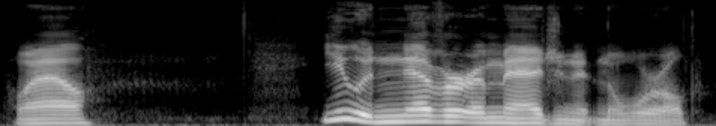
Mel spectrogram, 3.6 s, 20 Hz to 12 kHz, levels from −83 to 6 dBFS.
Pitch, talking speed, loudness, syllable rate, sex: 125 Hz, 150 wpm, -16 LUFS, 5.6 syllables/s, male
